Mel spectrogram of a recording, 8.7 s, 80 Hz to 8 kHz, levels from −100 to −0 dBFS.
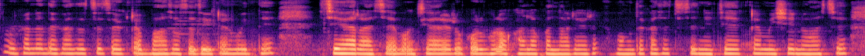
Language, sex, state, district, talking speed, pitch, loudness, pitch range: Bengali, female, Assam, Hailakandi, 195 wpm, 225 Hz, -18 LUFS, 215-230 Hz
